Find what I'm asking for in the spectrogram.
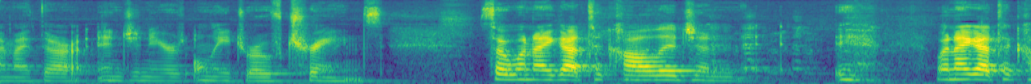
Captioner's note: chuckles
